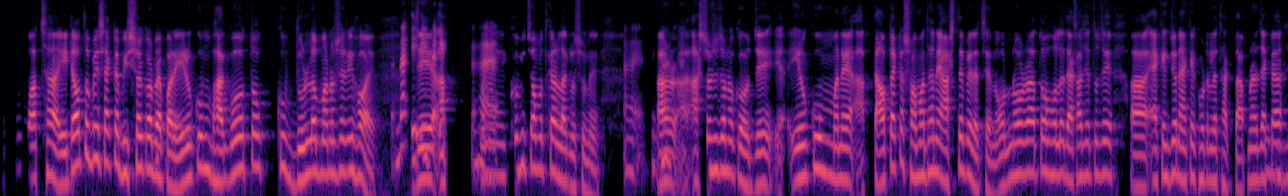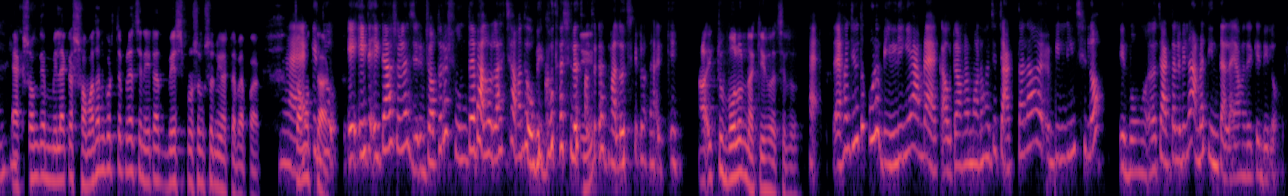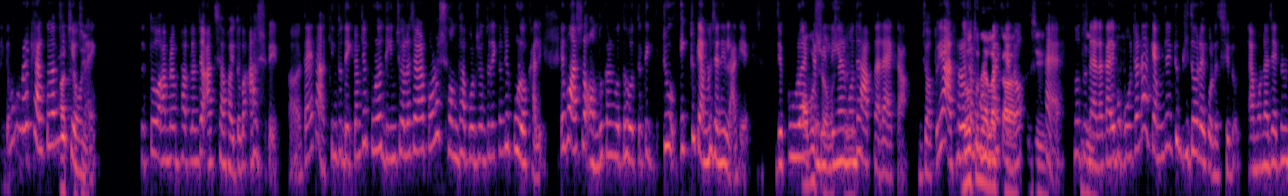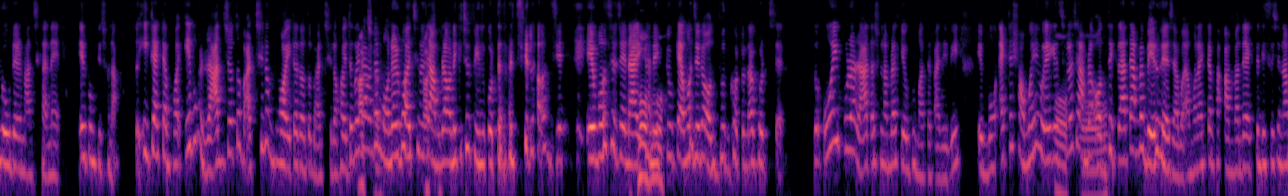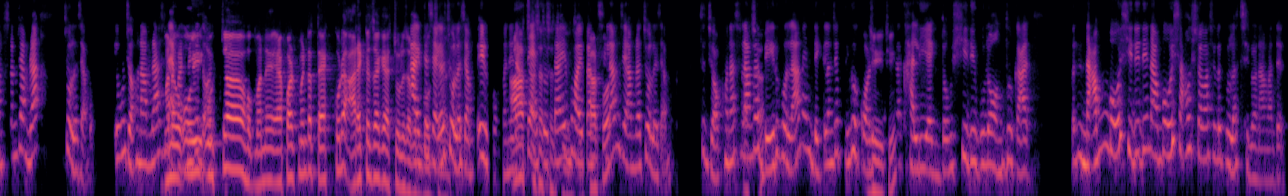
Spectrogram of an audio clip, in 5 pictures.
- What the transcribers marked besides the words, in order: unintelligible speech; chuckle; laughing while speaking: "অভিজ্ঞতা আসলে ততটা ভালো ছিল না আরকি"; "বিল্ডিং এ" said as "বিলে"; "আমরা" said as "উমায়"; laughing while speaking: "ফিল করতে পারছিলাম যে, এ বলছে যে, না"; chuckle; in English: "apartment"; other background noise
- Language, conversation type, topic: Bengali, podcast, একটা স্মরণীয় ভ্রমণের গল্প বলতে পারবেন কি?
